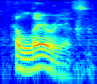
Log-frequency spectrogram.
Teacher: It has 1, 2, 3, 4 syllable, yes, and it goes on the second syllable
